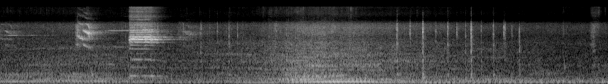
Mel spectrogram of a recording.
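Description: Street traffic: two short shrill toots in the first second and a half, then a passing vehicle's engine swelling and fading around the middle. Light sharp clicks follow as a hand lever grease gun is worked against an auto-rickshaw's front wheel hub.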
